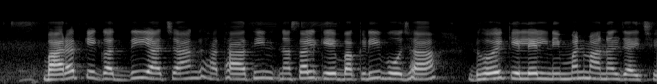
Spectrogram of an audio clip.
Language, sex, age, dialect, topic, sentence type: Magahi, female, 18-24, Western, agriculture, statement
